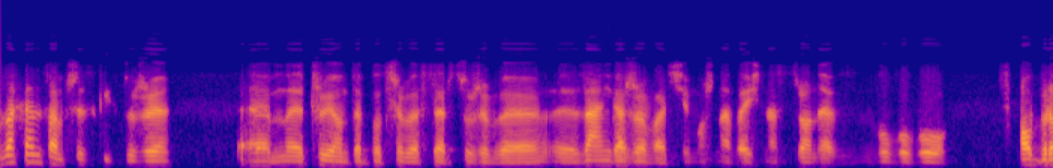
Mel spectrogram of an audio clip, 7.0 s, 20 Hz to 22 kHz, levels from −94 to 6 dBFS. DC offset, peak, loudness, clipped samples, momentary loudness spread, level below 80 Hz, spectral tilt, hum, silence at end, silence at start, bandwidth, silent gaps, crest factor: under 0.1%; -4 dBFS; -26 LUFS; under 0.1%; 10 LU; -90 dBFS; -7 dB/octave; none; 0 s; 0 s; 7 kHz; none; 22 dB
